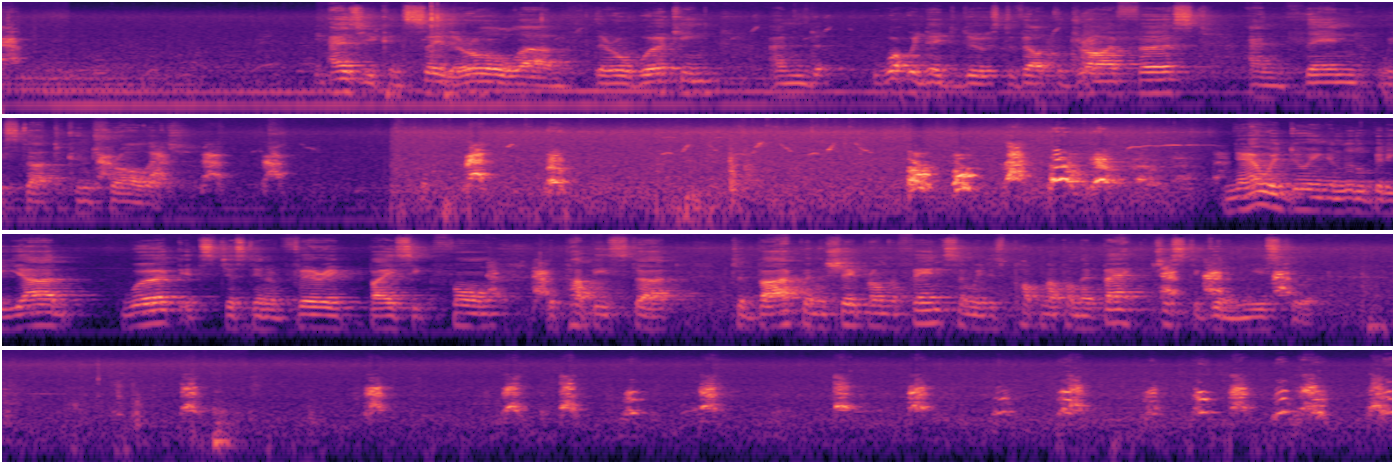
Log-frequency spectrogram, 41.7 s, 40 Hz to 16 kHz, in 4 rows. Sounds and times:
Outside, rural or natural: 0.0 - 41.7
Speech: 1.9 - 11.9, 19.6 - 30.8
Dog: 11.2 - 12.6, 13.9 - 14.7, 17.2 - 19.6, 32.6 - 32.9, 35.0 - 36.8, 37.5 - 41.7.

